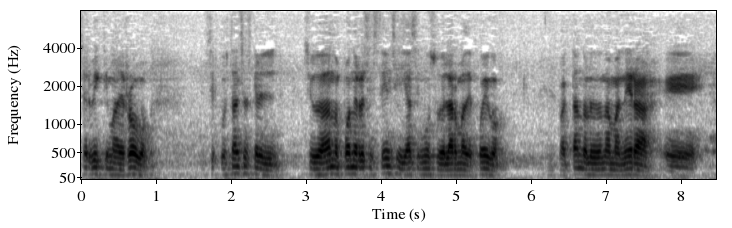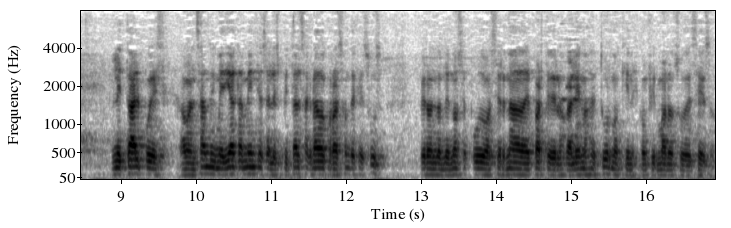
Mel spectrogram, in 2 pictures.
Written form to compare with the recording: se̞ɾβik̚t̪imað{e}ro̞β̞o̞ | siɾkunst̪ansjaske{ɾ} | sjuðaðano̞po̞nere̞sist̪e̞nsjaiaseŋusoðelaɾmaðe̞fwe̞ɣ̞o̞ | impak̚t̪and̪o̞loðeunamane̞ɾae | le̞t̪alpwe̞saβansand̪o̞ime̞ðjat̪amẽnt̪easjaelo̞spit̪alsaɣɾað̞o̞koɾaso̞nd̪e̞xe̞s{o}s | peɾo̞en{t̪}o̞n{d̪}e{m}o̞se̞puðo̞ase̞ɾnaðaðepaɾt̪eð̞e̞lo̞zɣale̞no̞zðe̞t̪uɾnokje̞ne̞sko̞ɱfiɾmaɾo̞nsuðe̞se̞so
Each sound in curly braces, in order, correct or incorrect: correct, incorrect: l, incorrect: u, incorrect: d̪, correct, incorrect: n

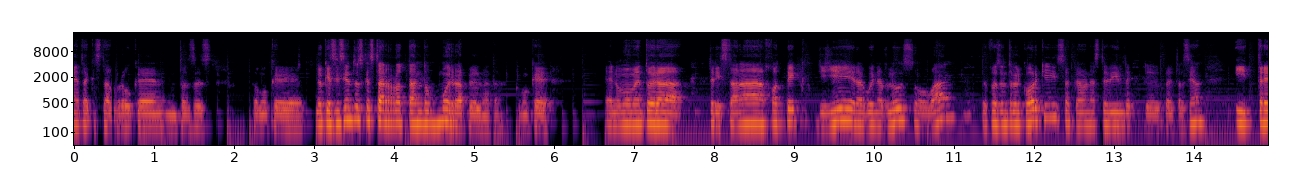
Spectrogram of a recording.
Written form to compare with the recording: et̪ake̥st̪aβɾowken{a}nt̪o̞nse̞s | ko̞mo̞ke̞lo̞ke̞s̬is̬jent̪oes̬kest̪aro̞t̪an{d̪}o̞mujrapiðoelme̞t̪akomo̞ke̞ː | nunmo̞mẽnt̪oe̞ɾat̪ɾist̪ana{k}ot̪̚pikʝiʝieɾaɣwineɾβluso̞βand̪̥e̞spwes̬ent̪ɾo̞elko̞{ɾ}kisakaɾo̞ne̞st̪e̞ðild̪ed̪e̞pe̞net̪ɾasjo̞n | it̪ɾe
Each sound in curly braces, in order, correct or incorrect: incorrect: e, correct, incorrect: x, correct

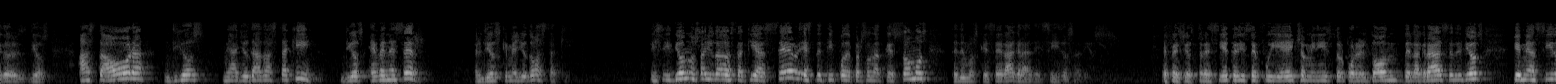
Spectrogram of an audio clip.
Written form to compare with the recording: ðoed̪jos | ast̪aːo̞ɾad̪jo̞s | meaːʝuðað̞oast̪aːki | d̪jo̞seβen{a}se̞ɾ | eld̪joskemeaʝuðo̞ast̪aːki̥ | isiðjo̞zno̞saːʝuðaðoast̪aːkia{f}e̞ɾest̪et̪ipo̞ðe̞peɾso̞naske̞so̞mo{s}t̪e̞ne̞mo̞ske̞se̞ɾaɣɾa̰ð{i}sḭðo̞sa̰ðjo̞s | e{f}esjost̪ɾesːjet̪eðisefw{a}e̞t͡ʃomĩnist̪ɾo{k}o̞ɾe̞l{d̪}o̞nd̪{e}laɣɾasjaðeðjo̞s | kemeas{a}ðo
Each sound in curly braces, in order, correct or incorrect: incorrect: e, incorrect: s, correct, incorrect: e, correct, incorrect: i, incorrect: p, correct, correct, incorrect: i

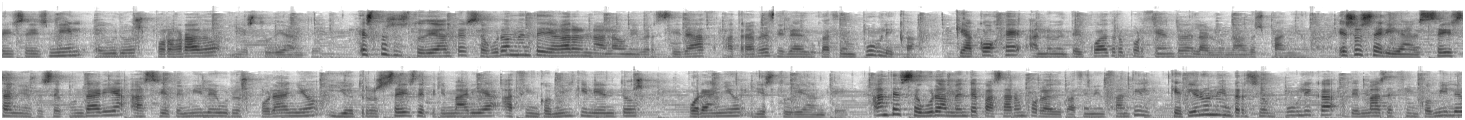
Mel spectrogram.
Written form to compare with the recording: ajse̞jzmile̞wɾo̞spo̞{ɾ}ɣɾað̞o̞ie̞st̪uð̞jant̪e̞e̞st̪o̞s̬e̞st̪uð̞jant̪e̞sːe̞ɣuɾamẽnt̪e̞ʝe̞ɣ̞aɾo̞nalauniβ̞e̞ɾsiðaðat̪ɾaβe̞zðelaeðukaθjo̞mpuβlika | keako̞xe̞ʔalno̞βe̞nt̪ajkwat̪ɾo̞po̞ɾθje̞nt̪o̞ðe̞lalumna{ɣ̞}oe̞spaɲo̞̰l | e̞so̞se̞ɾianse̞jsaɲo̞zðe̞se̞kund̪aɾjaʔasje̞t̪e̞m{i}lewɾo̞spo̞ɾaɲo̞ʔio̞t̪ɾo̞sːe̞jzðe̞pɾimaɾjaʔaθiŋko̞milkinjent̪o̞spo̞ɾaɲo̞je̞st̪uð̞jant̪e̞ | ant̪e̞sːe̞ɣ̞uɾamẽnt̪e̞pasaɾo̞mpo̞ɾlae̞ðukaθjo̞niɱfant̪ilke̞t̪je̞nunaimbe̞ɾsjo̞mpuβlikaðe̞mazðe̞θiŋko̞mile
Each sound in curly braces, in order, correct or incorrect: correct, incorrect: ð̞, correct

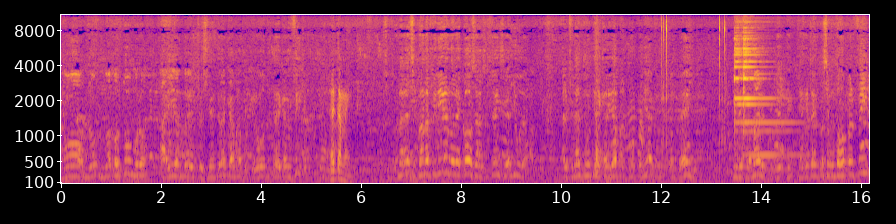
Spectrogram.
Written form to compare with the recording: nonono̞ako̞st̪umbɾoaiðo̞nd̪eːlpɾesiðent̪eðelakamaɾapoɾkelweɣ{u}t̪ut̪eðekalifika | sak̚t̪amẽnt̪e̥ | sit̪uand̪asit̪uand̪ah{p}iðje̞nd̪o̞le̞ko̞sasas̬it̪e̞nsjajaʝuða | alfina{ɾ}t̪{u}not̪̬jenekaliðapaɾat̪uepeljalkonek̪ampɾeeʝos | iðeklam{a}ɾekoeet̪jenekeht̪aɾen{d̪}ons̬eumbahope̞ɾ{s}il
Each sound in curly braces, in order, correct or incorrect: incorrect: o, correct, incorrect: l, correct, correct, incorrect: t̪, incorrect: f

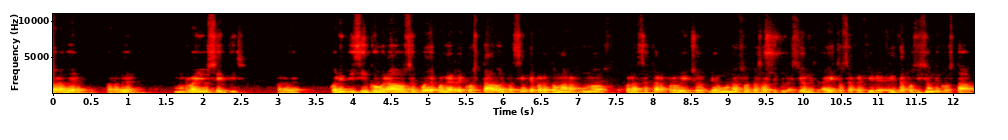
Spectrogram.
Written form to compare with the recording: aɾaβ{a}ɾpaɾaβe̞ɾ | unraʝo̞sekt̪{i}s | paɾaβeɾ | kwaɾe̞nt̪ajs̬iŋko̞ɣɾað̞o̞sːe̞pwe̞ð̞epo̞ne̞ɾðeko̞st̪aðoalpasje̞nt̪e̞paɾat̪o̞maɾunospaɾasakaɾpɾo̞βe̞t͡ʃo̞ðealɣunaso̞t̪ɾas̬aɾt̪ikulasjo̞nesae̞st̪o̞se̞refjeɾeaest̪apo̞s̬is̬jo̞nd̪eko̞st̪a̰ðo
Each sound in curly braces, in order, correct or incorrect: incorrect: e, correct

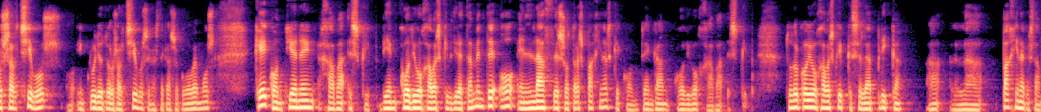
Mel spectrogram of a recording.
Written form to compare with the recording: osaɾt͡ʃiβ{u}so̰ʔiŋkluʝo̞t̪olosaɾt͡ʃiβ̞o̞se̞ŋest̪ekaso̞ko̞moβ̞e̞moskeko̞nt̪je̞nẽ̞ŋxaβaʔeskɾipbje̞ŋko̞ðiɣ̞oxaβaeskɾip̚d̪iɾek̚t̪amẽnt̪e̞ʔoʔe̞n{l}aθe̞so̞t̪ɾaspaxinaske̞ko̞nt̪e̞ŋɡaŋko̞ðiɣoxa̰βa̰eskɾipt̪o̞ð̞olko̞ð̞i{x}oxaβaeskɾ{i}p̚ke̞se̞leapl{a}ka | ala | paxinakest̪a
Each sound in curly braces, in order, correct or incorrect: incorrect: o, correct, incorrect: ɣ, correct, incorrect: i

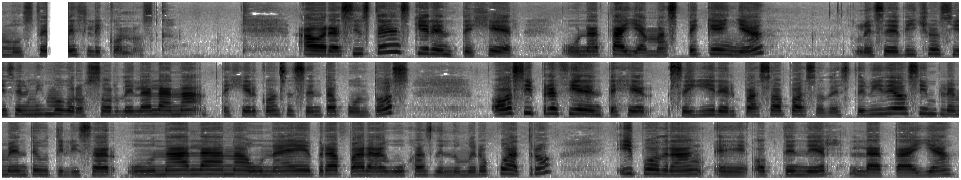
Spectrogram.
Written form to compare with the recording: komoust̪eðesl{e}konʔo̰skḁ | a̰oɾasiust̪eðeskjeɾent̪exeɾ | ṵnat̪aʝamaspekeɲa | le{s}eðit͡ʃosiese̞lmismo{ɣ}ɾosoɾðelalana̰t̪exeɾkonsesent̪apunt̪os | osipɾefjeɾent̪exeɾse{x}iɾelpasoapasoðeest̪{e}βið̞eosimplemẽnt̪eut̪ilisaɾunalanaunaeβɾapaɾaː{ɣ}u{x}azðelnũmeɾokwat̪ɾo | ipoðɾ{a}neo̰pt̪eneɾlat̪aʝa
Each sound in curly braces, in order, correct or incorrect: correct, correct, correct, incorrect: ɣ, correct, correct, correct, correct

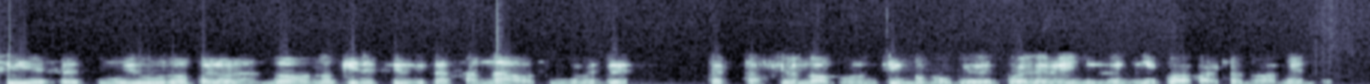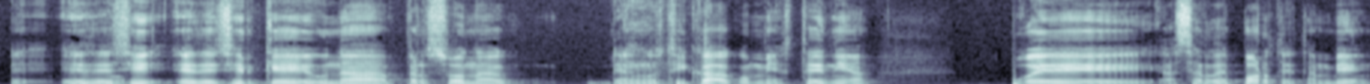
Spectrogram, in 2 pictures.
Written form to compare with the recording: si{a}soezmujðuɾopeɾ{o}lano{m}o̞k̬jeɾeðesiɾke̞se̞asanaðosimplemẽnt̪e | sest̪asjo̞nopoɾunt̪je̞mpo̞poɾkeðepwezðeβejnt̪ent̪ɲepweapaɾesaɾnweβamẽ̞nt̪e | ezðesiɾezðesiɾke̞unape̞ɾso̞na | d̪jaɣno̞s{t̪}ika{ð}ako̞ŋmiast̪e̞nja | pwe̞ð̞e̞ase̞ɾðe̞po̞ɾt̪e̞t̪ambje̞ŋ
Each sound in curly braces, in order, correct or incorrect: incorrect: e, correct, incorrect: n, correct, correct

